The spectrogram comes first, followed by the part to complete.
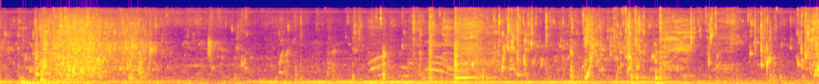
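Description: Pool water splashing and dripping as a swimmer moves through it, loudest in a burst of splashing in the first two seconds, then lighter trickles and drips. A steady low hum runs underneath and stops shortly before the end.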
